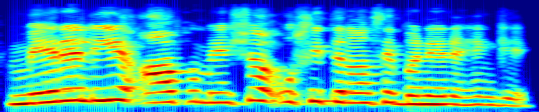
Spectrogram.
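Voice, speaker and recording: A woman teaching a devotional scripture class, explaining in Hindi mixed with English and chanting Sanskrit verses slowly. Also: high-pitched, a bit bright.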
